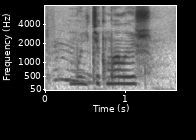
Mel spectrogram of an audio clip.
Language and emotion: Russian, neutral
